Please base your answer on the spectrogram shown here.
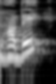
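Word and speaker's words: ה: Hebrew অর্থাৎ কাবালা বর্ণমালার পরবর্তীর letter হচ্ছে ইংরেজির এইচ কে নির্দেশ করে অর্থাৎ উচ্চারণ এরকম হবে হে হে আমরা যদি বলি এইচ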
